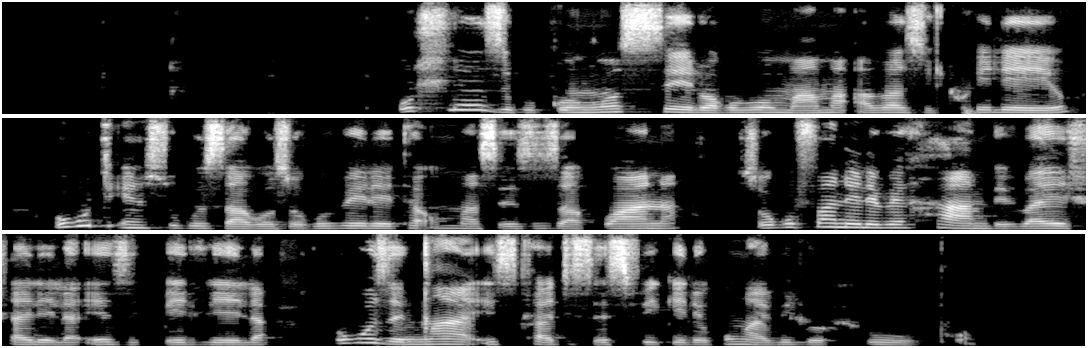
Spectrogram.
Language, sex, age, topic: North Ndebele, male, 36-49, health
